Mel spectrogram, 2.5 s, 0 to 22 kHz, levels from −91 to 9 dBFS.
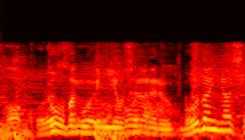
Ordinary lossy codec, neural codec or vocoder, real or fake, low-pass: none; none; real; 7.2 kHz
